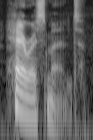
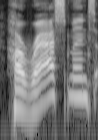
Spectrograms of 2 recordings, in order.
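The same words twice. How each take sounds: First: It uses the common British pronunciation. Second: It uses the common American pronunciation. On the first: "the word they tend to use in England" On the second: "more common in American English"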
